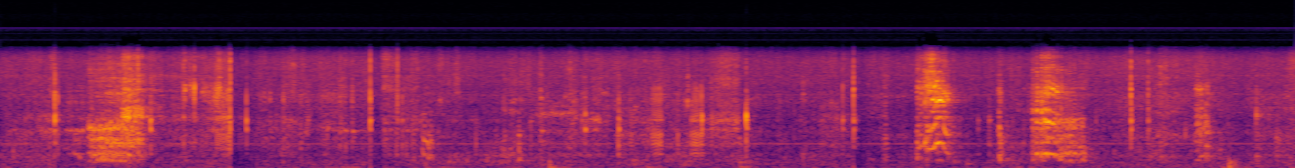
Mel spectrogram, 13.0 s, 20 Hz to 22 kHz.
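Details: Two female French Bulldog puppies, 27 days old, born 23 December 2011, starting to play and growl together indoors; short rough snuffling bursts come near the start and twice near the end, with soft scuffling and pattering between.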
